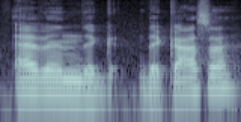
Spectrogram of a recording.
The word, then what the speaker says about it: Evan De Ycaza: We have Evan De Ycaza.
